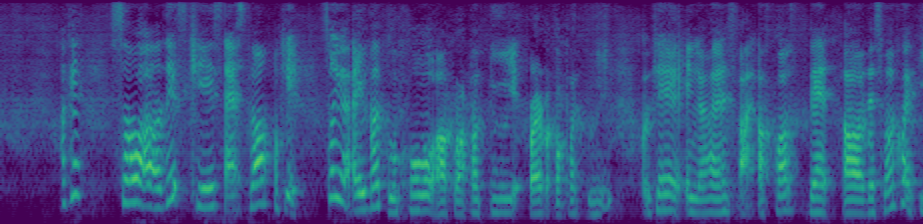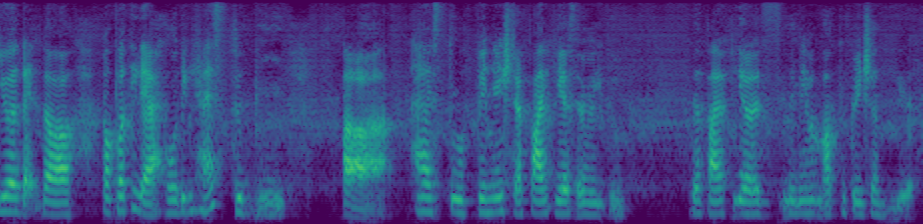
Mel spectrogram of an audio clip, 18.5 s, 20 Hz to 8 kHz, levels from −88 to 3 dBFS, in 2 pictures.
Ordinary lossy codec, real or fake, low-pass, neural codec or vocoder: none; fake; none; codec, 16 kHz, 1 kbps, FreqCodec, larger model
